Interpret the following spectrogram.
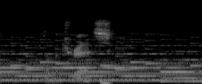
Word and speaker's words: Dimitrescu: But yeah, I think her last name is pronounced Dimitrescu. It's like French or something, it sounds.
